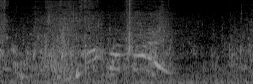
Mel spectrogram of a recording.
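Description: A shovel splashes through shallow water.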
